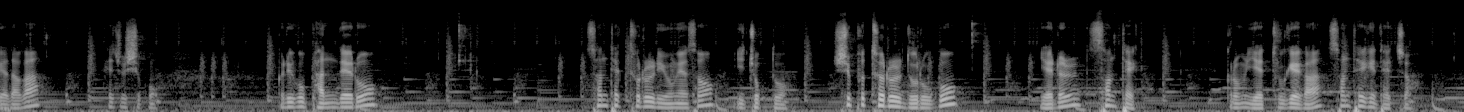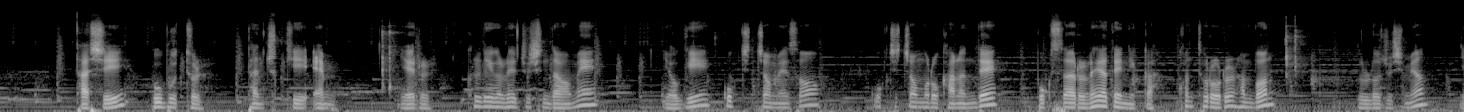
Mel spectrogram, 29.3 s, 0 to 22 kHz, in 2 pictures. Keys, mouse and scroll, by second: 0.3 click, 2.2-3.9 middle drag, 11.0 shift+click, 13.7 middle click, 18.5 m, 21.6 click.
